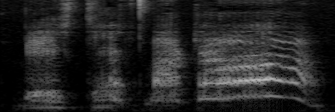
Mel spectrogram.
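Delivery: very high, drawn-out imitation shout; mock cry. Character crying out the name, mock cry. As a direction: stretch the name into a put-on wail.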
